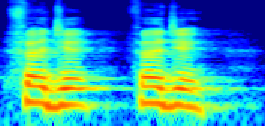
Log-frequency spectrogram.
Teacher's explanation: С огласовки фатха уходим на букву джим с правилом калькаля.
